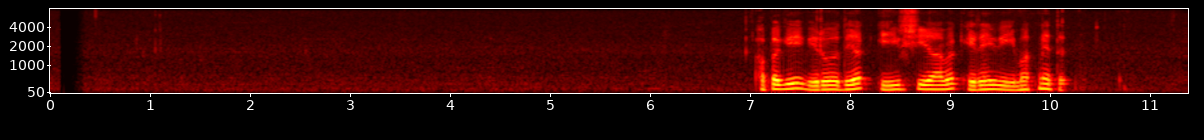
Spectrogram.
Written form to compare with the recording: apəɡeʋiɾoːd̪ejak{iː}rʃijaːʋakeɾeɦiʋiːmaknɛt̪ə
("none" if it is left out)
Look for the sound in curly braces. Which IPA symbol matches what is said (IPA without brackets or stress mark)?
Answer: iː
